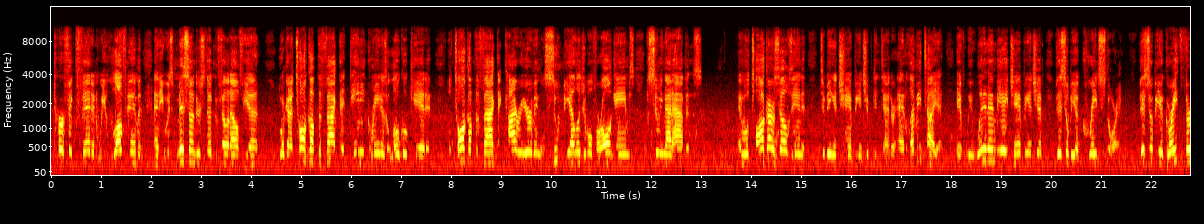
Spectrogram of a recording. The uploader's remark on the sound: Drive home reaction. While driving home.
